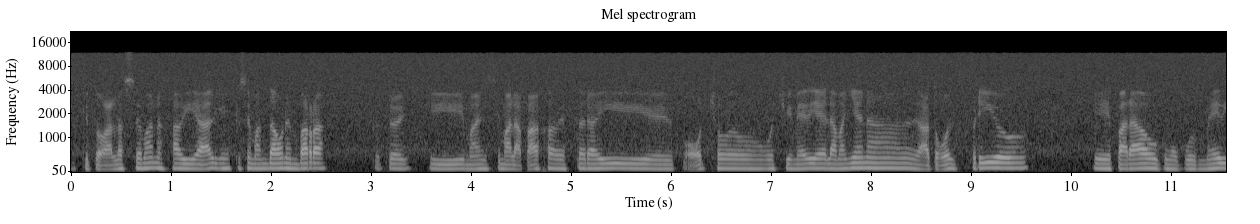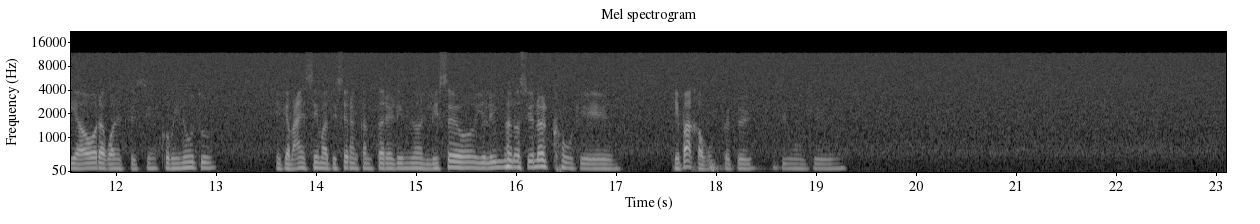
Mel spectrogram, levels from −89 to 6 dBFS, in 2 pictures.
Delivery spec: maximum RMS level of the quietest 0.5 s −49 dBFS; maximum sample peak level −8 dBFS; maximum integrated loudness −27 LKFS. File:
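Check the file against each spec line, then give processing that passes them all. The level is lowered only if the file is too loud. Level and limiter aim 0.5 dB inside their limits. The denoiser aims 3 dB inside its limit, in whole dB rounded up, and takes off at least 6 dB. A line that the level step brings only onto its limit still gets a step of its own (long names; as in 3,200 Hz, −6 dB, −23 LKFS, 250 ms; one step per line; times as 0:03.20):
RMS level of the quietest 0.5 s −46 dBFS: out of spec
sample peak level −16.0 dBFS: in spec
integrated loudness −35.5 LKFS: in spec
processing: broadband denoise 6 dB, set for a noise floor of −46 dBFS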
